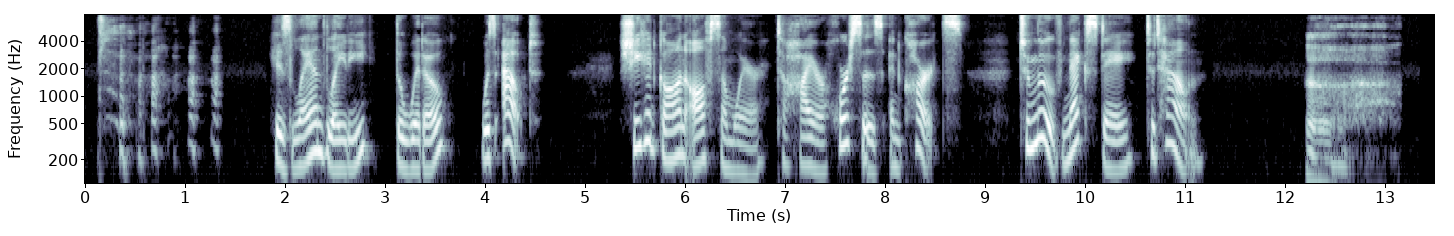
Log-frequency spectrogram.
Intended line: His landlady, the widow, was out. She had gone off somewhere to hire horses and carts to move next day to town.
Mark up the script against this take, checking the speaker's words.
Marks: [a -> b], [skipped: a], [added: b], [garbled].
His landlady, the widow, was out. She had gone off somewhere to hire horses and carts to move next day to town.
